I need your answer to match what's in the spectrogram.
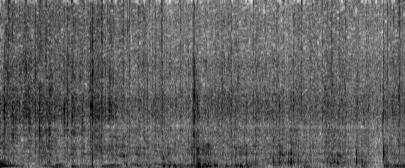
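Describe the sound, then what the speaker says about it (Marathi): Ground masala paste sautéing in hot oil with mustard seeds and cumin, a steady close sizzle with a few sharper spatters and faint scraping. "राई आणि जिरं टाकायचं जे आपण वाटण बनवलं आहे ना ते पण तेलामध्ये छान परतून घेते"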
